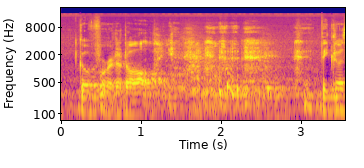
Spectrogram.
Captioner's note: laughter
